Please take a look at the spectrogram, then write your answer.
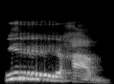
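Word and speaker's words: ارحم: Karena huruf ketiga fathah, alifnya tidak ikutan fathah, tapi tetap kasro. Maka bacanya irham.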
